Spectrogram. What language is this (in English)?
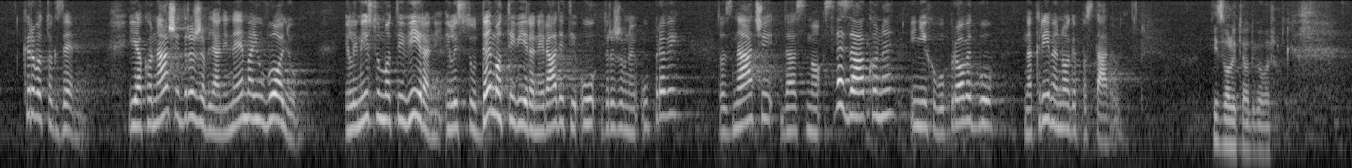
Croatian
